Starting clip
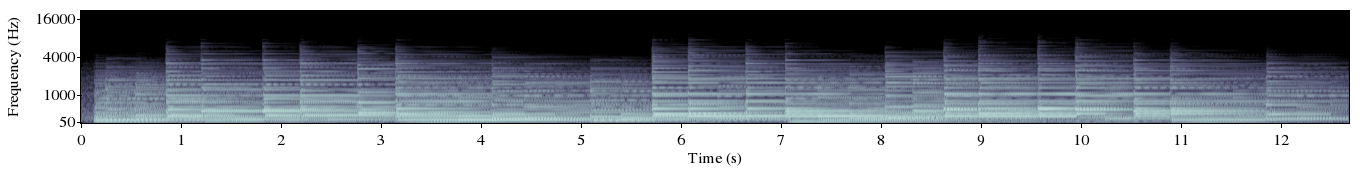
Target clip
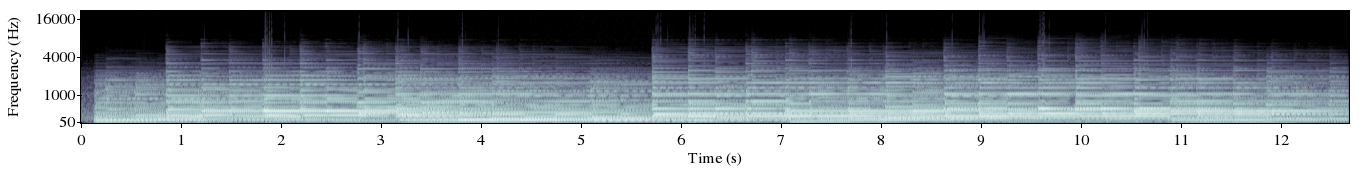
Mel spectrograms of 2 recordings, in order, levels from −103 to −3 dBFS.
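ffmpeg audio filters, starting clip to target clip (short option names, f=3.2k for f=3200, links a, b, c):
-filter_complex "[0:a]equalizer=f=3k:t=o:w=0.46:g=-9,asplit=2[a][b];[b]aecho=0:1:630|1008|1235|1371|1453:0.631|0.398|0.251|0.158|0.1[c];[a][c]amix=inputs=2:normalize=0,asoftclip=type=hard:threshold=-13dB,volume=8dB"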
